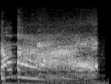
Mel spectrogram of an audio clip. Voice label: "come on", distort voice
